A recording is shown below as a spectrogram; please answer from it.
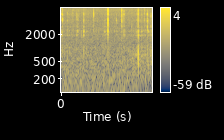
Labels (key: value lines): label: ambient
recorder: HydroMoth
